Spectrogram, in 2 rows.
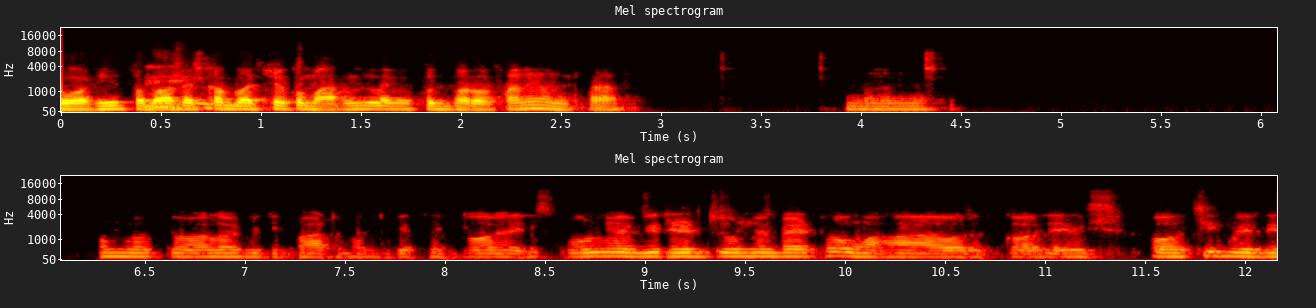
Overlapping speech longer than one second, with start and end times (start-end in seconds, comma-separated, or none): none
